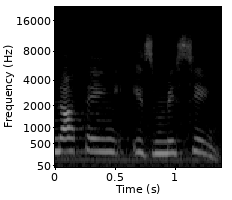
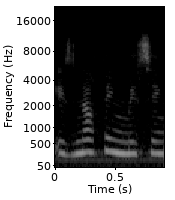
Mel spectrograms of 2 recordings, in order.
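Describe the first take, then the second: First: It sounds confident, like a firm statement. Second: It sounds doubtful, like a question.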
